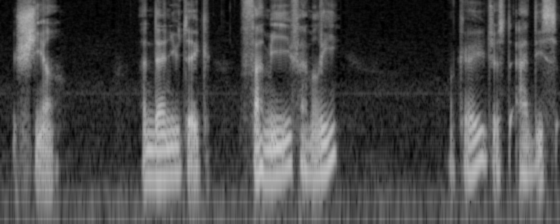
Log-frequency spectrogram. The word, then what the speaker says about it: famille: Famille, singular form, famille, plural form, same pronunciation, S, not pronounced.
